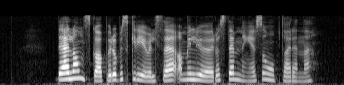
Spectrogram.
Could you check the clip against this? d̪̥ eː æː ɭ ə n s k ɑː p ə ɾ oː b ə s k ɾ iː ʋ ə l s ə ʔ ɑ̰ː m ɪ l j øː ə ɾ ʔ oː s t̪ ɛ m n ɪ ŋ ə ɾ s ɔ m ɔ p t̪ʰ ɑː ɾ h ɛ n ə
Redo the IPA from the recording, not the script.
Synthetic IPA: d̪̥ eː æː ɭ ɑ n s k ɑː p ə ɾ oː b ə s k ɾ iː ʋ ə l s ə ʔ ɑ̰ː m ɪ l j øː ə ɾ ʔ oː s t̪ ɛ m n ɪ ŋ ə ɾ s ɔ m ɔ p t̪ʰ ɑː ɾ h ɛ n ə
